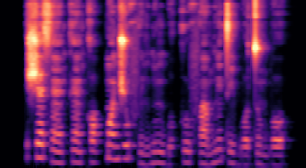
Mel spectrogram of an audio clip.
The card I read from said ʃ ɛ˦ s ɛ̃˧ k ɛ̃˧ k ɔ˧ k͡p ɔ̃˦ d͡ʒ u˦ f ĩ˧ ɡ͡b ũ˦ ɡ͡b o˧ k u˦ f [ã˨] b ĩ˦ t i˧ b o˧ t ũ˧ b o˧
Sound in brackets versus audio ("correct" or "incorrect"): incorrect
